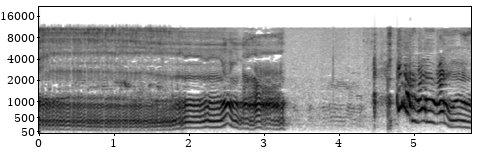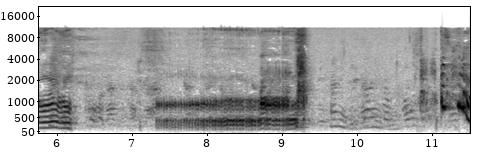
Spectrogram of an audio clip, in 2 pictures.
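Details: Shiba Inu complaining at an empty yogurt cup after following its smell, voicing a long grumbling moan that bends upward into wavering yowls, then pauses and gives another sustained grumble indoors.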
